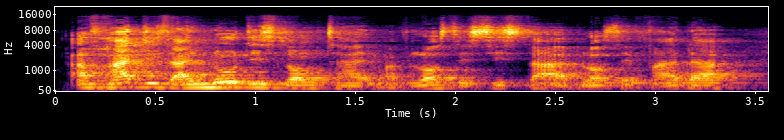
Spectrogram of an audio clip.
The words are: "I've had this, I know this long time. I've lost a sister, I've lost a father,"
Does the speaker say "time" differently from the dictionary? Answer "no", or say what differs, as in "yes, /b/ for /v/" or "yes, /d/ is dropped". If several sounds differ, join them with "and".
no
